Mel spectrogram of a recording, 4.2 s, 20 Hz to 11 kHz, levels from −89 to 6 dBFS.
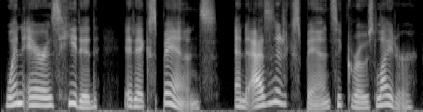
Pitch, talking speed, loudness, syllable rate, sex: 205 Hz, 185 wpm, -20 LUFS, 4.6 syllables/s, female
